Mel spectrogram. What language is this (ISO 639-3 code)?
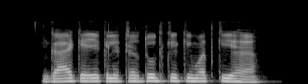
mai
